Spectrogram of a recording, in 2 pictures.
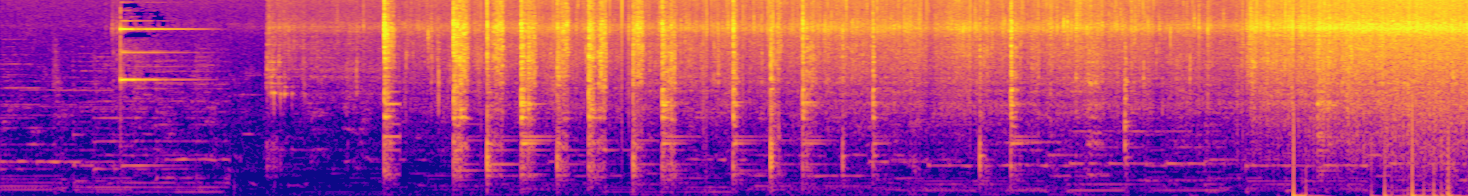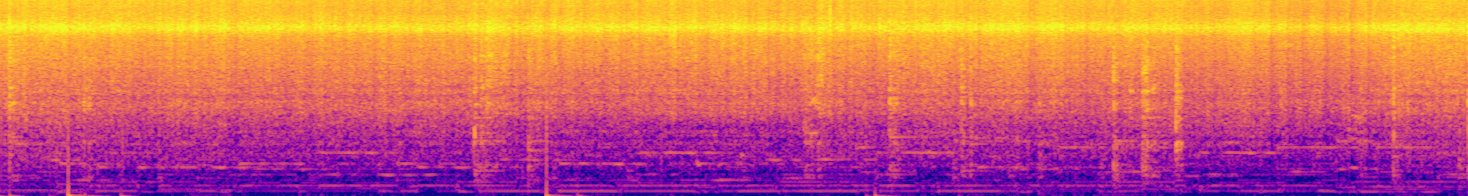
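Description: Chopped shallots and tomato with fried tempeh stir-frying in hot oil in a wok, with a metal spatula working them: a loud, steady sizzle that starts suddenly about halfway through. Before it, a run of sharp taps and clicks for several seconds.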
